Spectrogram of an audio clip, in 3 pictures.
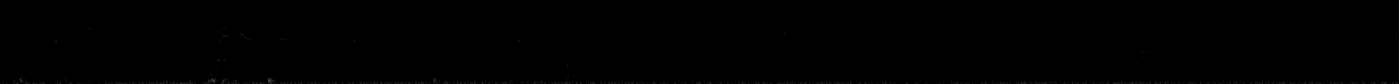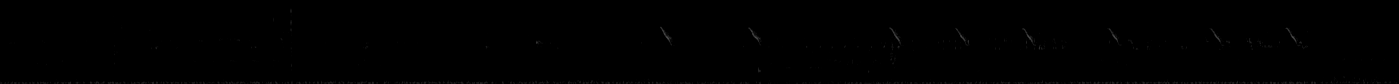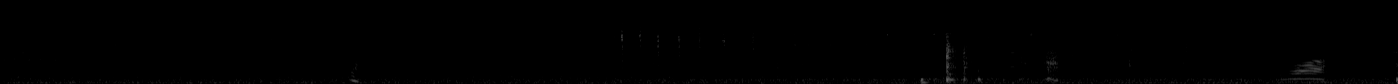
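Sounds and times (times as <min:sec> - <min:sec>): faint outdoor ambience: 0:00.0 - 0:41.9.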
